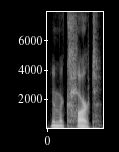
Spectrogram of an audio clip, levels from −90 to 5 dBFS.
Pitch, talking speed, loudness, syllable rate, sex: 110 Hz, 200 wpm, -19 LUFS, 3.9 syllables/s, male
